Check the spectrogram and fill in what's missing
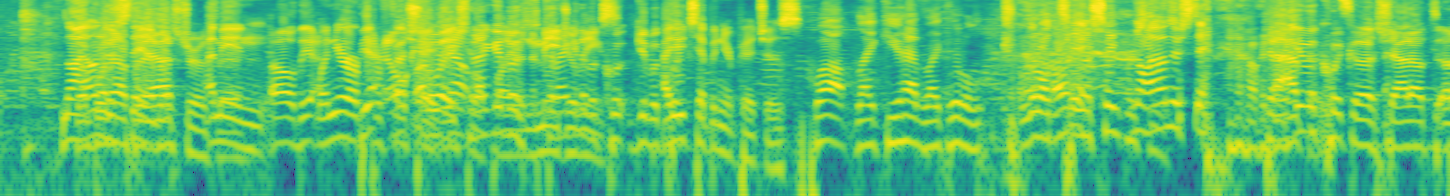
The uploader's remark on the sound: LIVE from Johnny Mac's House of Spirits in Asbury Park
